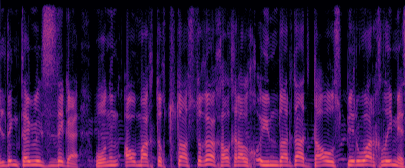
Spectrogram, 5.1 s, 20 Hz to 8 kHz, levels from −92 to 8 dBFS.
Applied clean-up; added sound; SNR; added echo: none; none; none; none.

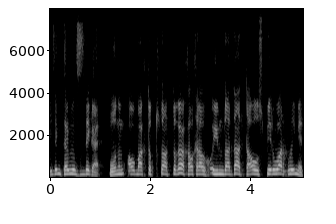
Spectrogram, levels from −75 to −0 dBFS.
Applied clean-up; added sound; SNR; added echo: neural mask model DeepFilterNet 3.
